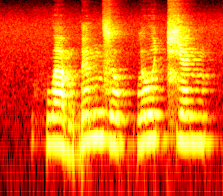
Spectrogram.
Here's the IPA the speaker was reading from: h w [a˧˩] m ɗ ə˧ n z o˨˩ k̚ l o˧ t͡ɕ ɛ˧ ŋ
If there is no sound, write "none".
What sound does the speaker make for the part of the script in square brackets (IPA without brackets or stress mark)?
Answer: a˧˩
